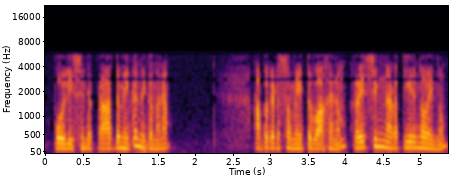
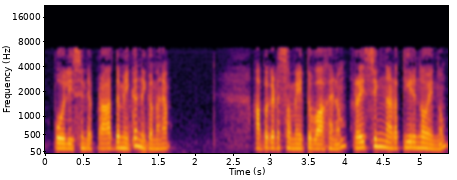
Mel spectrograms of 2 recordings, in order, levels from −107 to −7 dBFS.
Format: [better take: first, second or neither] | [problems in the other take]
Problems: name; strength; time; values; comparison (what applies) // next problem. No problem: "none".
second | garbled, watery; badly; nothing above 5.5 kHz; slightly in the second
